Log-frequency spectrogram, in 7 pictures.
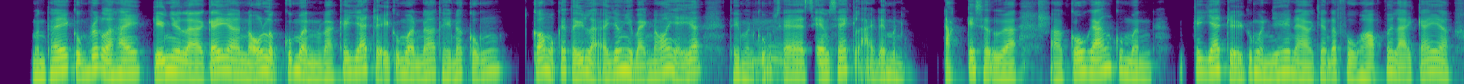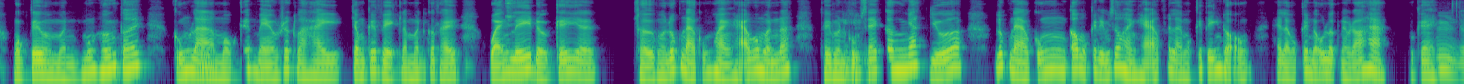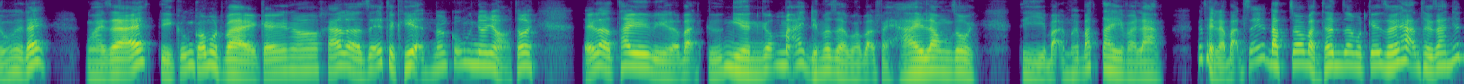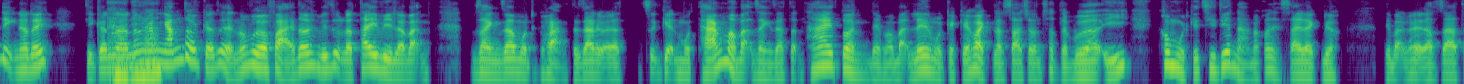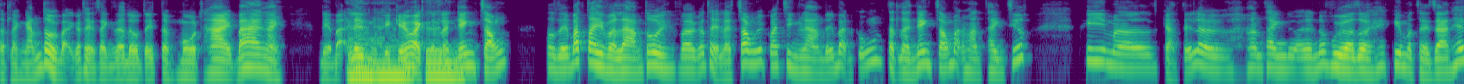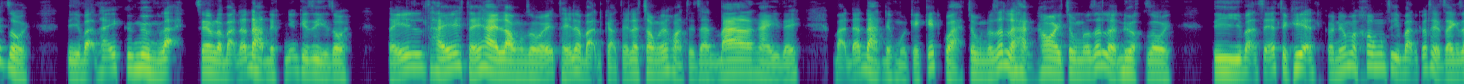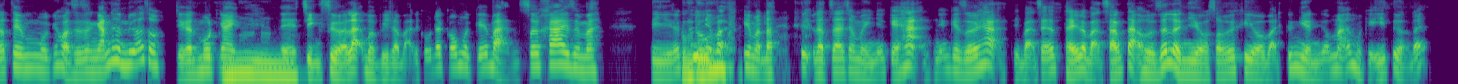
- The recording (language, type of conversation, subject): Vietnamese, advice, Chủ nghĩa hoàn hảo làm chậm tiến độ
- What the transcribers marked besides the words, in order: tapping; other background noise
